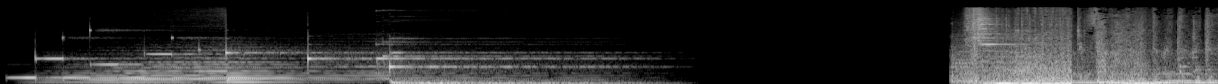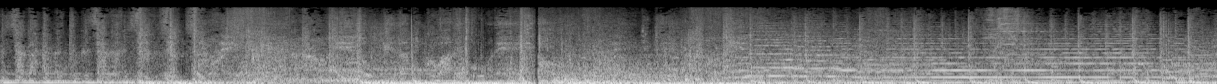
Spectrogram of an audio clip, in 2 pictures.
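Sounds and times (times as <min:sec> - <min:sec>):
trailer background music: 0:00.1 - 0:07.0, 0:09.5 - 0:24.3.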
